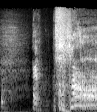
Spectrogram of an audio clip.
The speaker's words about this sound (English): I'm about to sneeze here. Hold on.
